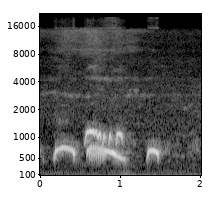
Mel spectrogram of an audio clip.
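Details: Tekukur, the spotted dove, 'ngalas' lure song for making a pet dove sing: a smooth coo, then a drawn coo layered with a bubbling trill, ending in a short clipped coo.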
